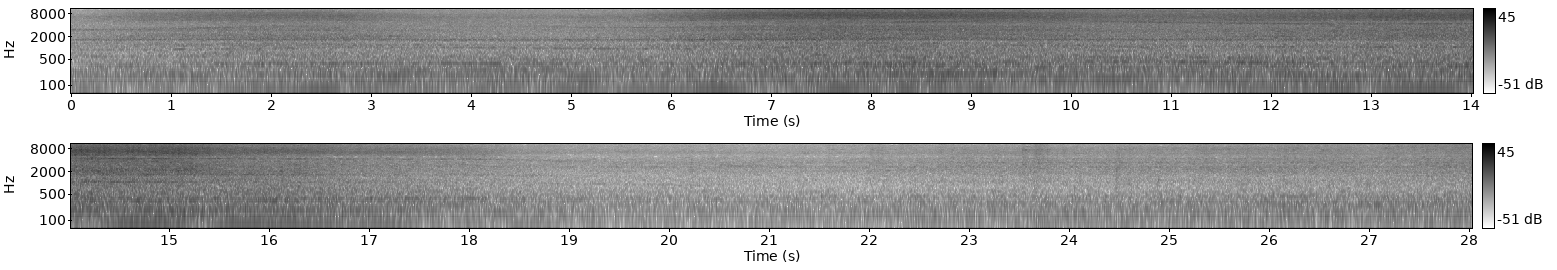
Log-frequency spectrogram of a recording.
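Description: Diesel-electric locomotive hauling a passenger train slowly past: a deep engine rumble that builds and is loudest as the locomotive goes by, then eases off about eighteen seconds in as the passenger coaches roll past.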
